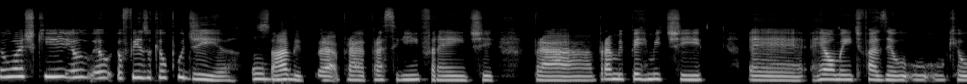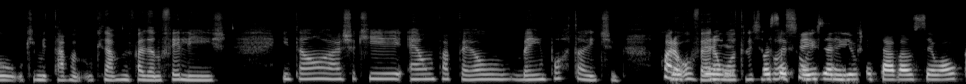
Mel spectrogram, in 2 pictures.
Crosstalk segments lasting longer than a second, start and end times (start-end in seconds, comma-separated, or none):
16.4-18.3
